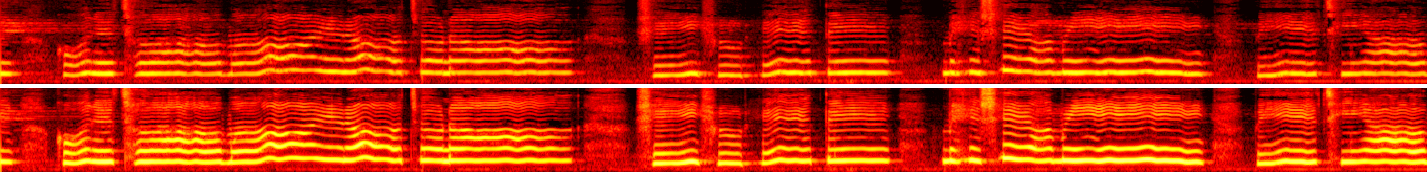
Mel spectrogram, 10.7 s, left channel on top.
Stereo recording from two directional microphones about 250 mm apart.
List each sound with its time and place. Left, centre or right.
0.0 s female singing: right
4.8 s a sound: right
7.1 s child singing: right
